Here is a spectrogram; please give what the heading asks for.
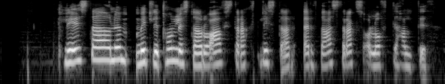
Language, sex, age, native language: Icelandic, female, 40-49, Icelandic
